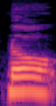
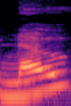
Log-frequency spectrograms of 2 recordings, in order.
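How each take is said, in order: First: The vowel is a plain flat o. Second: The vowel is rounded and glides. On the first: The speaker calls it wrong. "ओ नहीं बोलना" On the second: The speaker calls it right. "वो round होते हैं"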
